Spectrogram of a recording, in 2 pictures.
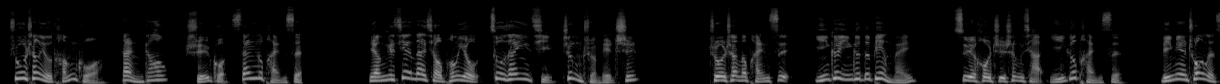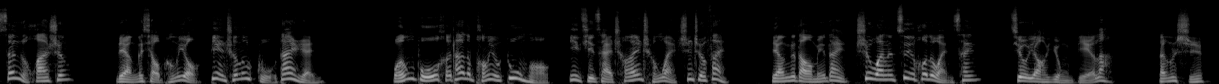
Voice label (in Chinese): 男 年轻讲述; 送杜少府之蜀州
